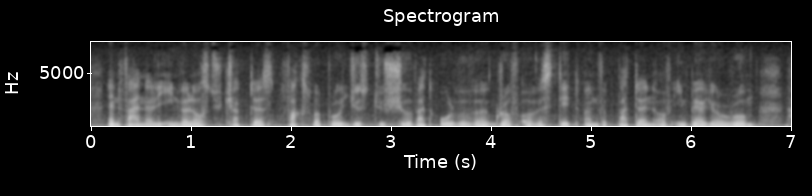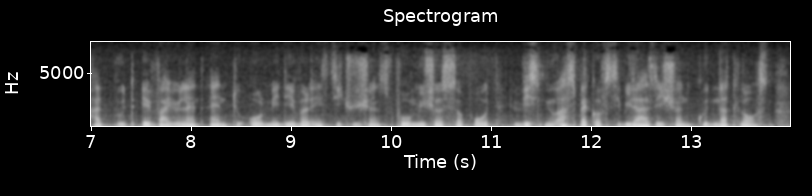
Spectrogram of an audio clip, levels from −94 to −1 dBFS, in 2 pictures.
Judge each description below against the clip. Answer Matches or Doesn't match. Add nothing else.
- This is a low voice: Matches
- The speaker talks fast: Doesn't match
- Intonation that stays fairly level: Matches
